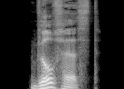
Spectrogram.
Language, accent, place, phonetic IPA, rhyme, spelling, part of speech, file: German, Germany, Berlin, [ˈvʏʁfəst], -ʏʁfəst, würfest, verb, De-würfest.ogg
- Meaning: second-person singular subjunctive II of werfen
